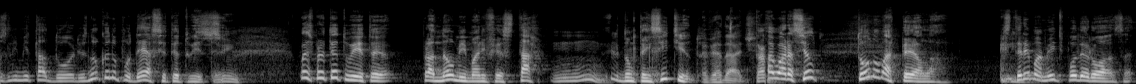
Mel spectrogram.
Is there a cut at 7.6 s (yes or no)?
yes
